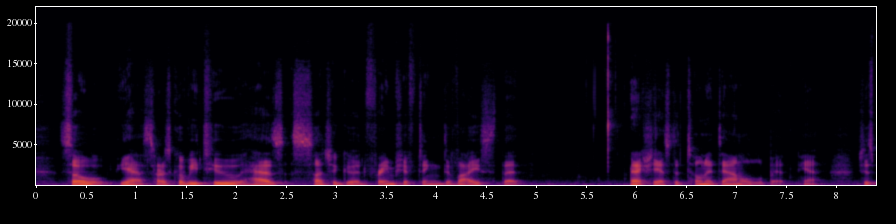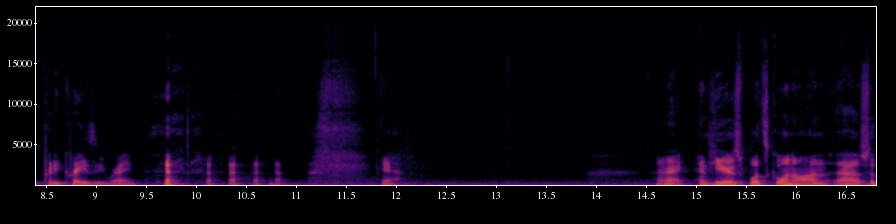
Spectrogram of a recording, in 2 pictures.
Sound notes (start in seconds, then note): 9.6 laughs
